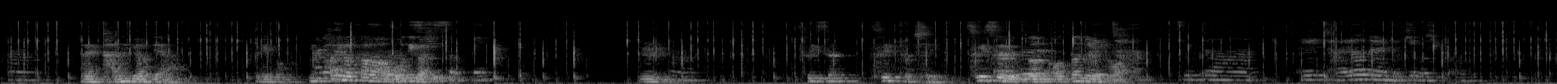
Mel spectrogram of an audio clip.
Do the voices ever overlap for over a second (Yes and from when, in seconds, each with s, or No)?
Yes, from 3.1 s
